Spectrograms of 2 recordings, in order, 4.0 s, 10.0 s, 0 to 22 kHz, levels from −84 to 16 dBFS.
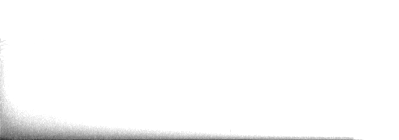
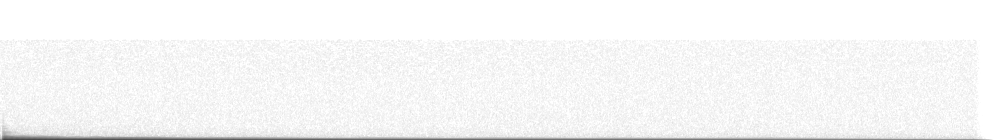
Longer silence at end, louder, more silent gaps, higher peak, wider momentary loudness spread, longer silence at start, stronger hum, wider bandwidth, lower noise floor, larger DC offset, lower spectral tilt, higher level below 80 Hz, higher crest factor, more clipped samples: first, 1.05 s vs 0.25 s; about the same, -25 LUFS vs -24 LUFS; neither; first, 0 dBFS vs -6 dBFS; second, 19 LU vs 22 LU; about the same, 0 s vs 0 s; neither; first, 3.5 kHz vs 0.8 kHz; first, -64 dBFS vs -48 dBFS; neither; about the same, -12 dB/octave vs -11 dB/octave; about the same, -30 dBFS vs -32 dBFS; about the same, 22 dB vs 18 dB; neither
